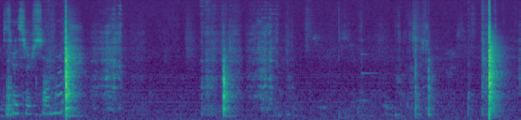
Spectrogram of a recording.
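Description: A knife chops through a cucumber onto a wooden board.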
